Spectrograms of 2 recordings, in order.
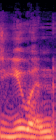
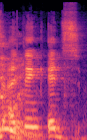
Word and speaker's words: Ewen: How do you pronounce Ewen? I think it's Ewan actually, but it's I just never- a weird way to say you. It's an E-W who? E-W-E-N is. Ewan.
